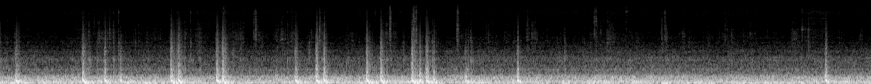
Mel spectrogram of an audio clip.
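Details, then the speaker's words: 2022 Maruti Suzuki Swift engine running with a low drone and irregular dull thumps about twice a second; the knocking comes from the engine mounting area, a worn engine mount, before the mount is replaced. "ആ അപ്പൊ ഇതിൽ complaint ആയിട്ടുള്ളത് എന്ന് വെച്ചാൽ engine mounting ആണ് complaint ആയിട്ടുള്ളത് engine മൗണ്ടിങ്ങിന്റെ ഭാഗത്ത് നിന്നാണ് സൗണ്ട് കൂടുതലായിട്ട് വരുന്നത്"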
